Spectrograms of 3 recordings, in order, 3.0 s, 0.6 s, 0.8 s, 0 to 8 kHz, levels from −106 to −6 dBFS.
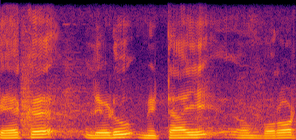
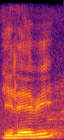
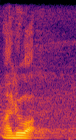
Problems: constant background noise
